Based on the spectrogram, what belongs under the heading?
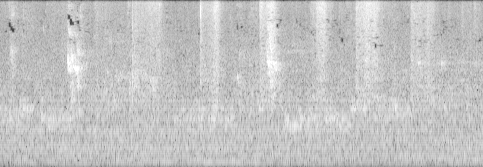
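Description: A bird giving a short squawk-like call about a second in, followed by a run of brief scratchy noises through the middle, over a steady low hum.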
